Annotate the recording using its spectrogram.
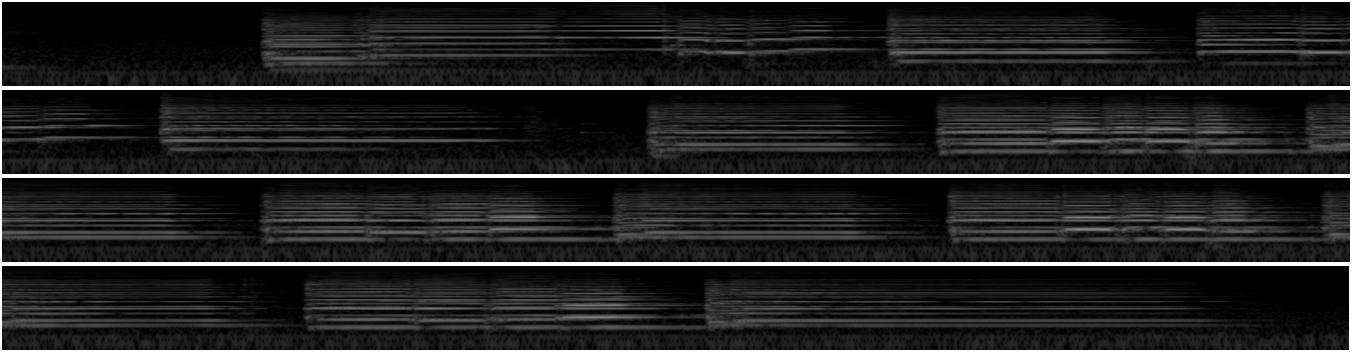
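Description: Student string orchestra of violins, violas and cellos playing bowed chords in a series of short phrases with brief pauses between them. It begins after about a second of near silence and fades out near the end.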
